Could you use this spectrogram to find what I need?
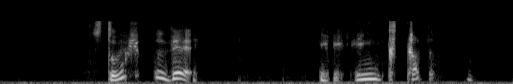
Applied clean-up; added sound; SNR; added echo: neural diffusion model UNIVERSE++.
